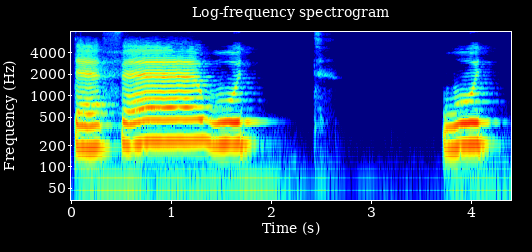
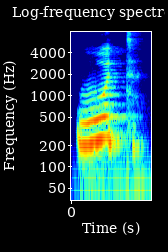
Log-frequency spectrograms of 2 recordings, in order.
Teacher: we close the makhraj and then we go and pronounce the hams, the whispering sound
